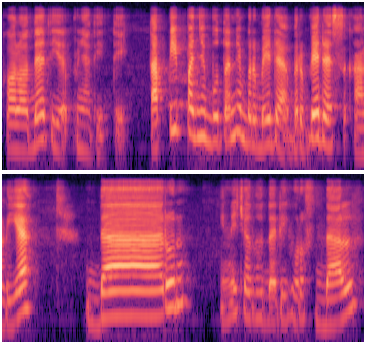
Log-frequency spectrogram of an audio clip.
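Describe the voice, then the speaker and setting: A woman from Indonesia teaches a class lesson in a voice of ordinary height for a woman. She speaks patiently, repeats herself often and slowly sounds out each letter and example word. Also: medium pitch, vocal fry. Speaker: Arabic teacher.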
